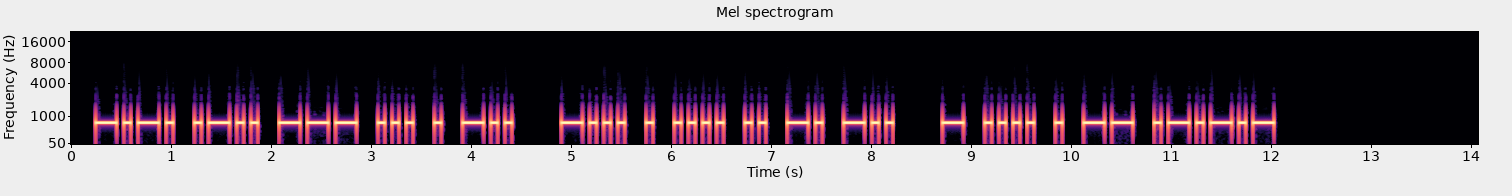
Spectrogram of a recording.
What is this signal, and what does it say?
Morse code, heard as a keyed tone, about 17 wpm, 700 Hz. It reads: CLOSED BEHIND THEM.
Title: Sentences from Top 1400 Words 17wpm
